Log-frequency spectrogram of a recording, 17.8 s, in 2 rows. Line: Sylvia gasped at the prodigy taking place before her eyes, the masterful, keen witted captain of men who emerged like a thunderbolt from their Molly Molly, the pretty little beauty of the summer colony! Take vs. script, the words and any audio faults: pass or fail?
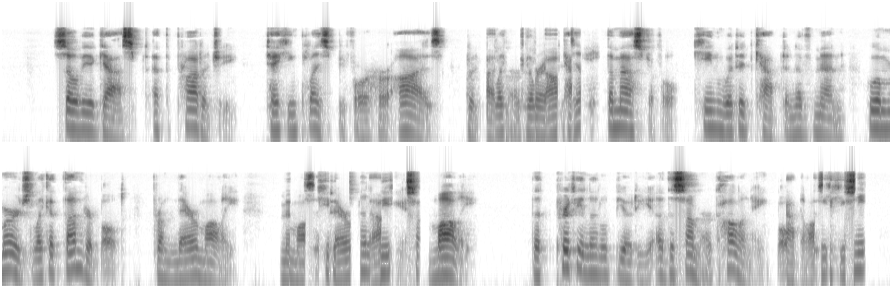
fail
